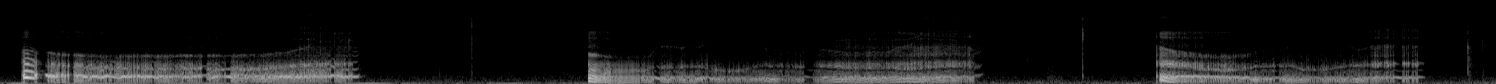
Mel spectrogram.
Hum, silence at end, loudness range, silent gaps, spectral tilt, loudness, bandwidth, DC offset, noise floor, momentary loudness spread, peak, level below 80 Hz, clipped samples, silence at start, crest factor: none; 0.05 s; 7 LU; none; -9.5 dB/octave; -29 LUFS; 11 kHz; under 0.1%; -55 dBFS; 12 LU; -6 dBFS; -48 dBFS; under 0.1%; 0.05 s; 24 dB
